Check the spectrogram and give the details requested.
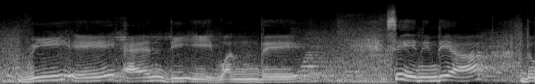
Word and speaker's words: Vande: Vande. The beginning. First letter. Vande. Like we, not W but V. V would be a better one. V-A-N-D-E.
